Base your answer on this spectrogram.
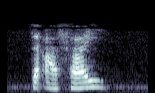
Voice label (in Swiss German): "aphai", alsace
